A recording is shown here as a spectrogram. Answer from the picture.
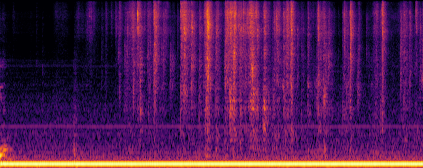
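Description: A steady low electrical hum throughout, with crinkling and rustling from about two seconds in as a trading card pack's wrapper is handled and opened.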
